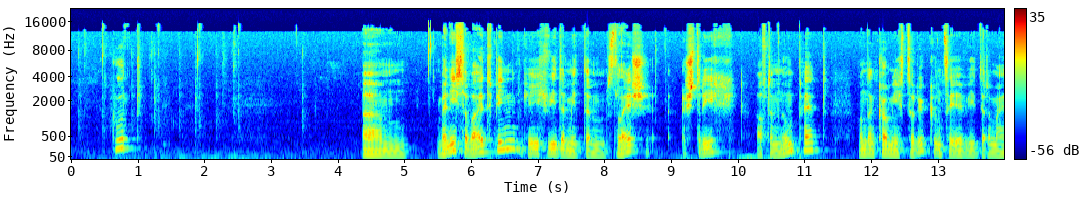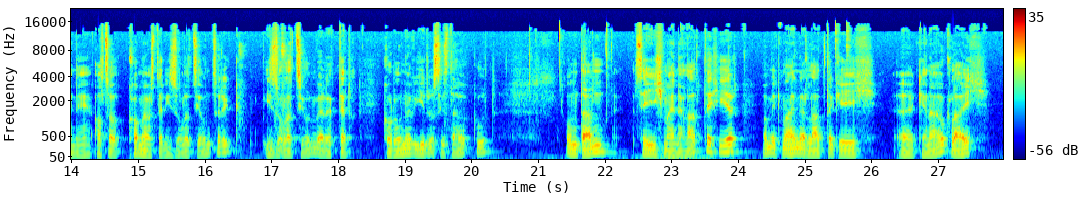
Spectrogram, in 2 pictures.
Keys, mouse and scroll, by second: 0.8-9.0 shift+middle drag, 9.0 KP_Divide, 14.1 scroll down 2, 14.8 scroll up 2, 15.5-21.1 middle drag, 21.1 KP_1, 22.2 KP_3, 24.4-25.8 middle drag, 25.8 click.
